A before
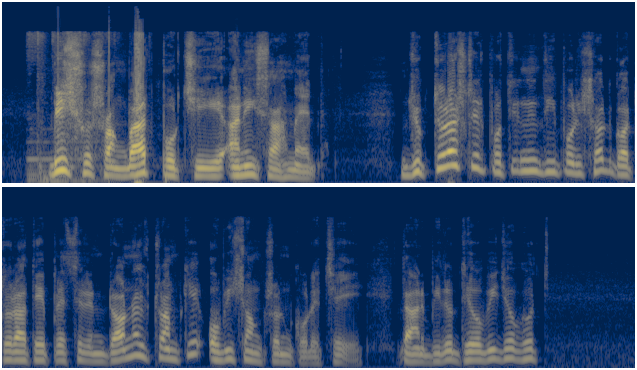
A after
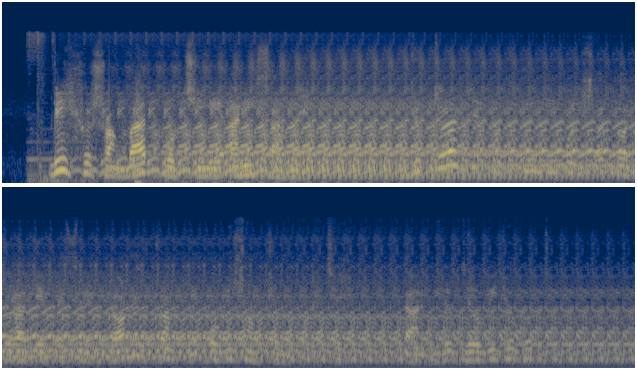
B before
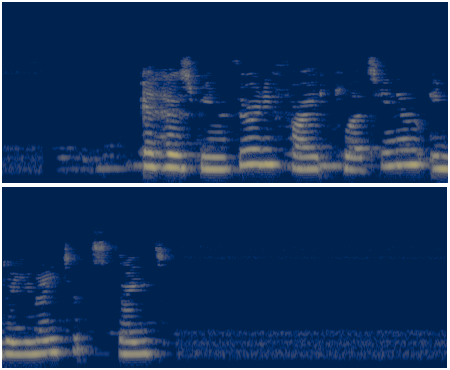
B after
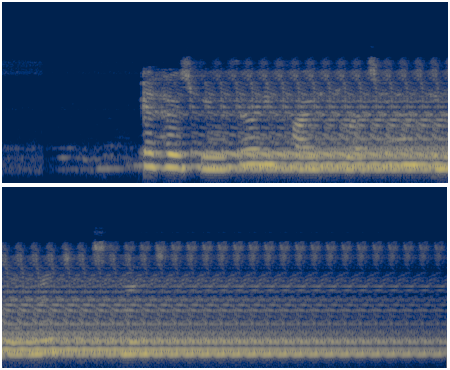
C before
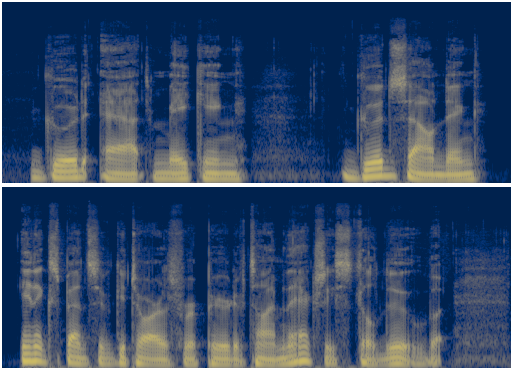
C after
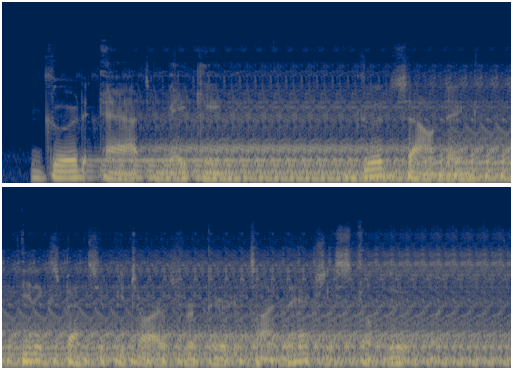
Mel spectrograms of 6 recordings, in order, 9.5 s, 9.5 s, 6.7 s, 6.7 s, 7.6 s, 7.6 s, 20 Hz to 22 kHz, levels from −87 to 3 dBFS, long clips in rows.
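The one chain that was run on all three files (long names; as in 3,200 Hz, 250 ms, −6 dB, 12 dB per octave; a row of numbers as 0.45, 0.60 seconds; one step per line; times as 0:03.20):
treble cut that deepens with the level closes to 1,700 Hz, closed at −16 dBFS
echo that builds up and dies away 116 ms, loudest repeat 8, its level −11.5 dB
loudness normalisation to −27 LKFS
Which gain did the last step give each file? −2.5, +6.5, −5.5 decibels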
